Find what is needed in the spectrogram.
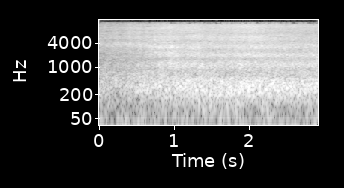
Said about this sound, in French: Et comme tu peux l'entendre, les vagues sont tout autour de moi, depuis l'Inde au Kerala.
